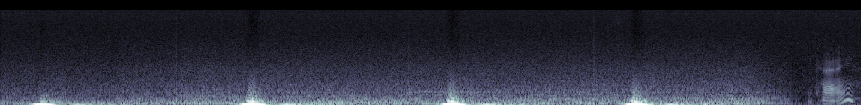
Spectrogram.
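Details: Male fin whale song, heard about ten months of the year, played back at twice normal speed: deep, booming pulses at a single peak frequency, very rhythmic and regular, about every three seconds.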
